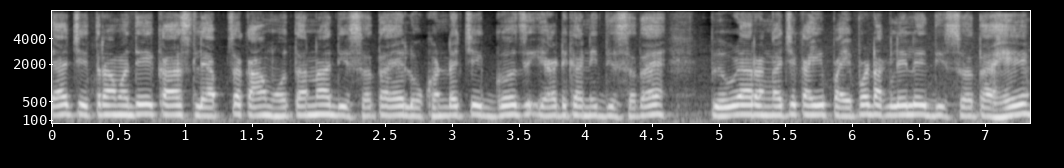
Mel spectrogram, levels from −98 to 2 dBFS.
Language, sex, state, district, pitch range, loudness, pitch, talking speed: Marathi, male, Maharashtra, Solapur, 185-210 Hz, -12 LUFS, 195 Hz, 180 wpm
